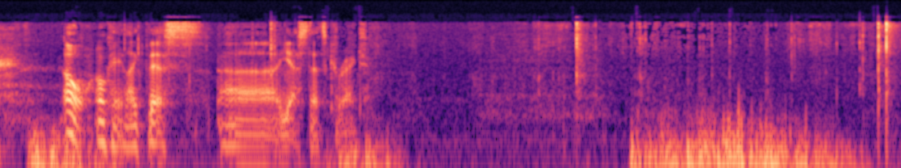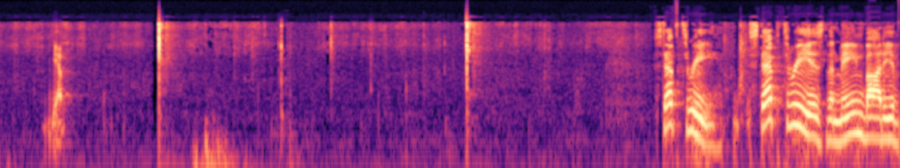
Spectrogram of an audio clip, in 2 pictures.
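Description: Plastic toy parts rattle and click as a man handles them.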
